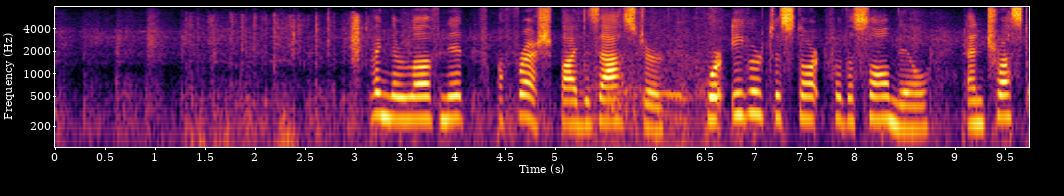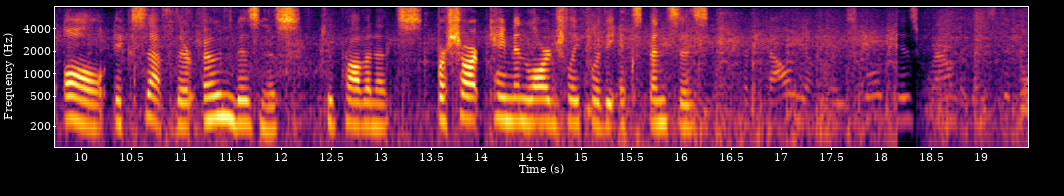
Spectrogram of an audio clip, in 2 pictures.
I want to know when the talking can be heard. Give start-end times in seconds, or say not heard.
3.1-19.4.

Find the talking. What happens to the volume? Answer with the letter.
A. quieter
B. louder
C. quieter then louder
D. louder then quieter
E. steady
A.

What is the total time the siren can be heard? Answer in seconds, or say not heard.
not heard.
